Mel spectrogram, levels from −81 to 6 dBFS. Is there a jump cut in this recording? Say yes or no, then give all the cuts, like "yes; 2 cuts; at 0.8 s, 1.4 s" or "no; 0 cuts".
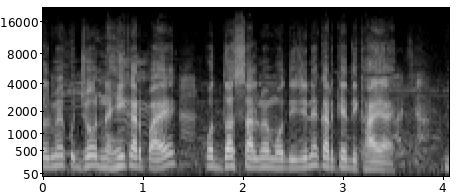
no; 0 cuts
